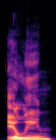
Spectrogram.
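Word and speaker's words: Ilene: Is it Eileen? Oh, it is. I've never seen it spelled like that.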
